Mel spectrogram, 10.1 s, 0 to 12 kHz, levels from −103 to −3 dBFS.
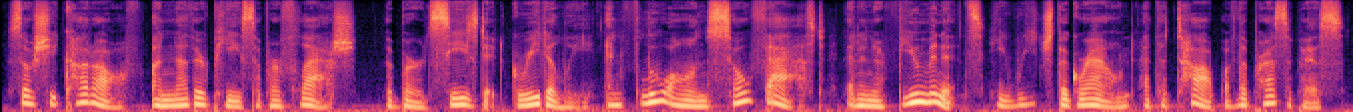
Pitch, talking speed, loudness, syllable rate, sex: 140 Hz, 200 wpm, -19 LUFS, 4.9 syllables/s, female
